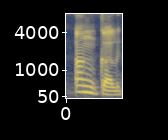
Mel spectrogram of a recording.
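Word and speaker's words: uncle: क्या लिखा हुआ है यूएनसीए तो इसे हम क्या पढ़ते हैं अंकल क्या पढ़ते हैं अंकल पढ़ते हैं ठीक है अंसल नहीं पढ़ना है आपको अब देखिए अब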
